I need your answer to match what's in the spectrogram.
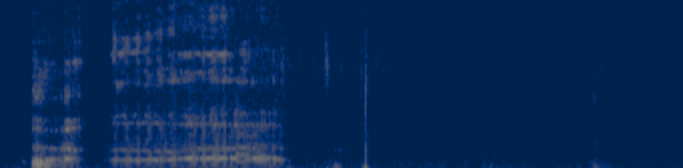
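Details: Voluntary belching: two short voiced burps, then a long, loud belch of about a second.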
